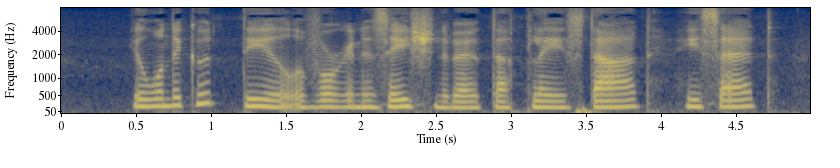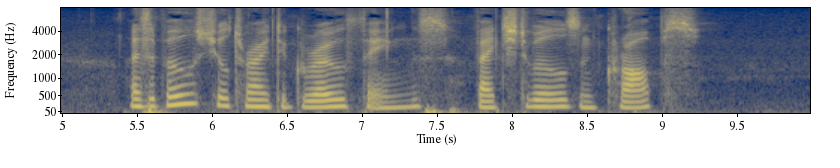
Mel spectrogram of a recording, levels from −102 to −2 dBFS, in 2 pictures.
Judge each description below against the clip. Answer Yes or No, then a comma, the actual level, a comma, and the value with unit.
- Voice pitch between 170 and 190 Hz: Yes, medium, 185 Hz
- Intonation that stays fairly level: Yes, narrow, 2.3 semitones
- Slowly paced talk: Yes, slow, 130 wpm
